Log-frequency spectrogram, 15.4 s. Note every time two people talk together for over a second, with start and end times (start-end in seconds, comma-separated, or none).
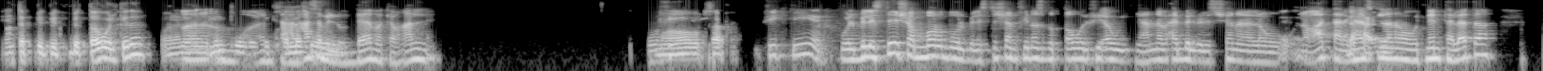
1.8-3.4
